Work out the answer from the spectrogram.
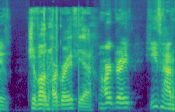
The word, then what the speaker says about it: Hargrave: their not their main guy uh but Mark harsgrave how do you say is Javon Hargrave yeah Hargrave he's had a phenomenal season so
